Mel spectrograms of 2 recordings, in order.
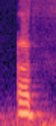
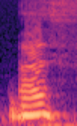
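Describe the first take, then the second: First: The consonant is pressed hard with little breath. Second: The consonant is soft with breath flowing out. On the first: The speaker calls it wrong. "Ketika dibaca dengan kuat, ditekan dengan kuat" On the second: The speaker calls it right. "ada aliran nafas yang mengalir"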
